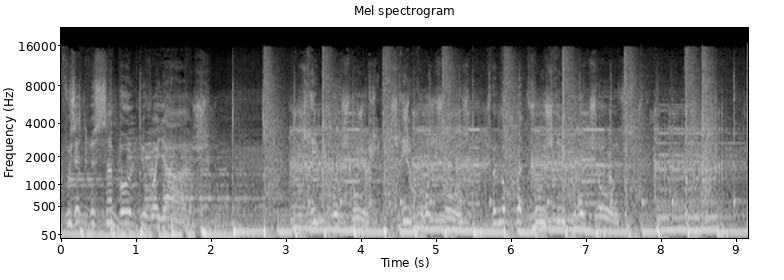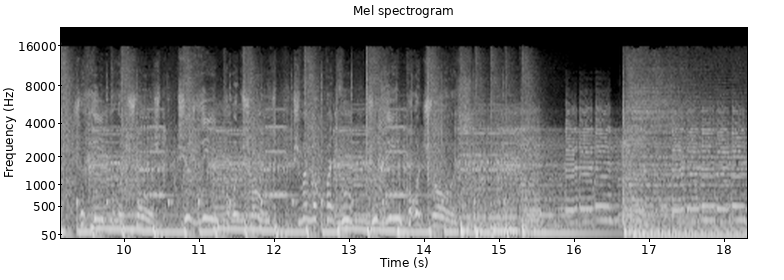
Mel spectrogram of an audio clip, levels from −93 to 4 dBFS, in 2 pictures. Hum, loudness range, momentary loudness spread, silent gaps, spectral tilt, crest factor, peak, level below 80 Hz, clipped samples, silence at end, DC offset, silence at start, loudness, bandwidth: none; 2 LU; 4 LU; none; -5 dB/octave; 12 dB; -2 dBFS; -22 dBFS; under 0.1%; 0 s; under 0.1%; 0 s; -16 LUFS; 16 kHz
